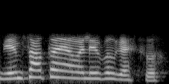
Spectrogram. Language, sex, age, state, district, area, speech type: Kashmiri, female, 18-30, Jammu and Kashmir, Anantnag, rural, conversation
